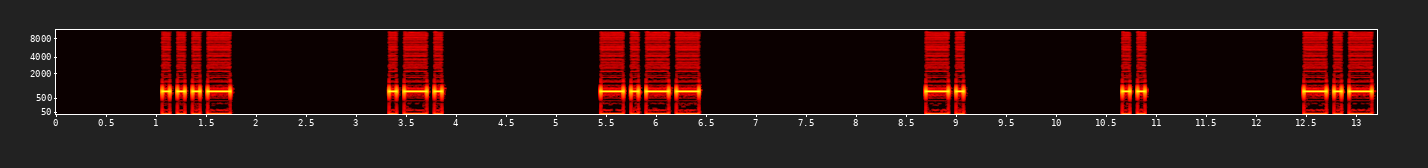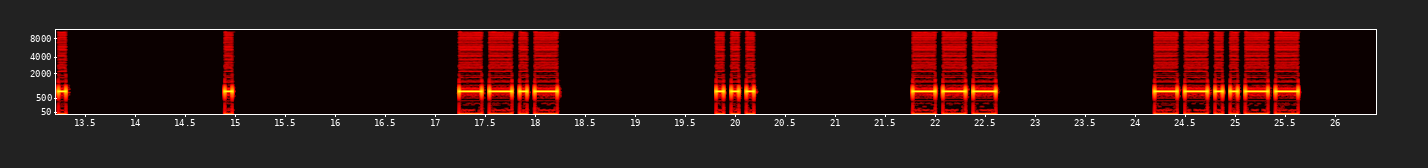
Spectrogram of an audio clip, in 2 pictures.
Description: Morse code, heard as a keyed tone, about 16 wpm, spaced as for 5 wpm, 800 Hz. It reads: VRY NICE QSO,
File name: CW Code Groups @5WPM / QSOs / kc7sac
